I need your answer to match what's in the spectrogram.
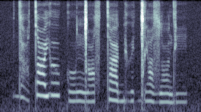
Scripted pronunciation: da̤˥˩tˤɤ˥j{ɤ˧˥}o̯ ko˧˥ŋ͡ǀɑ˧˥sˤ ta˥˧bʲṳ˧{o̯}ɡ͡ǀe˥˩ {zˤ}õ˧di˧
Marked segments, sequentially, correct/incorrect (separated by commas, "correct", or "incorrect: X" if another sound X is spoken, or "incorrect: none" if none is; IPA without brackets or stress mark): incorrect: ɤ˥, incorrect: e̯, correct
